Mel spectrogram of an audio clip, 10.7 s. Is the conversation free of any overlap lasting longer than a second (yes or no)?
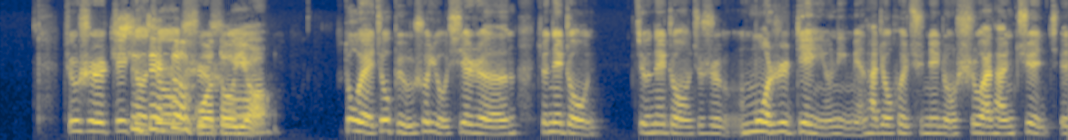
no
